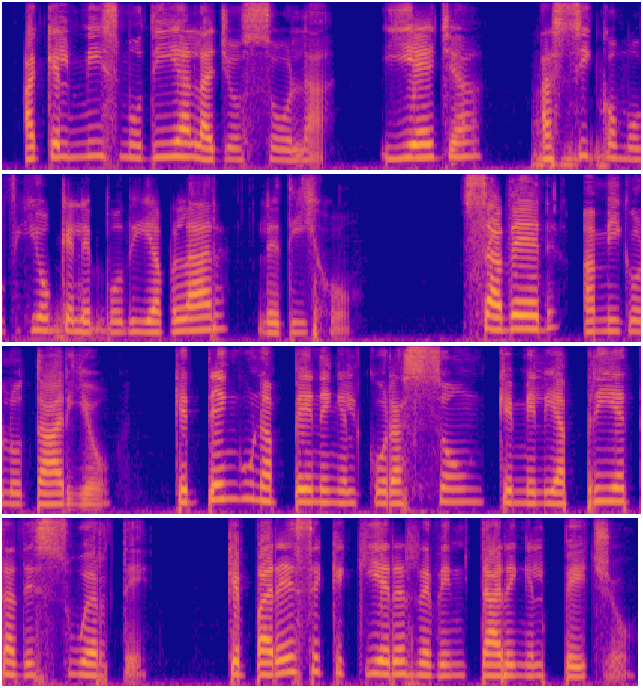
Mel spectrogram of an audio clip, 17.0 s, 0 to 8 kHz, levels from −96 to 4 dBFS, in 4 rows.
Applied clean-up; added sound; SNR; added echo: neural diffusion model UNIVERSE++.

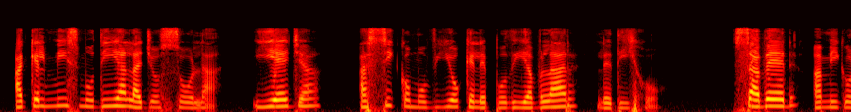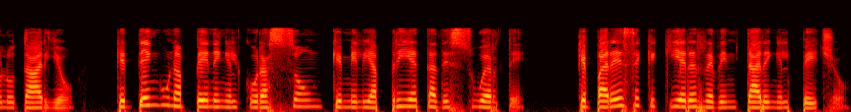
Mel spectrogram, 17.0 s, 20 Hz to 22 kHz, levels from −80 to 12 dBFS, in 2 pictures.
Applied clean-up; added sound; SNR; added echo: none; none; none; none.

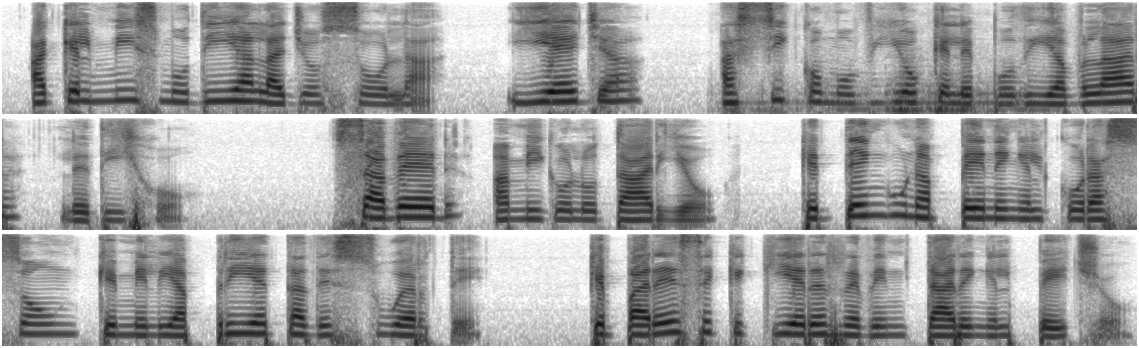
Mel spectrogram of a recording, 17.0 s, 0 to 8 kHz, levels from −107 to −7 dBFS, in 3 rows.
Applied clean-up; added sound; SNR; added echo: neural separator model SepFormer DNS4.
